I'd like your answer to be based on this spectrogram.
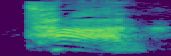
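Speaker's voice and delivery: Tag said high and punched as one strong beat; stressed one-syllable demo. Shown as a demonstration. Teacher models one stressed syllable for the class. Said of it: "have one syllable".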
